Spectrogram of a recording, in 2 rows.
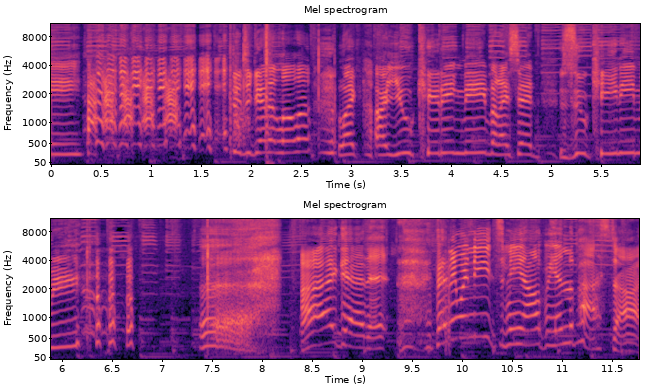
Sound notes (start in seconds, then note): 0.3 both laughing; 6.1 laughing; 7.4 groaning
